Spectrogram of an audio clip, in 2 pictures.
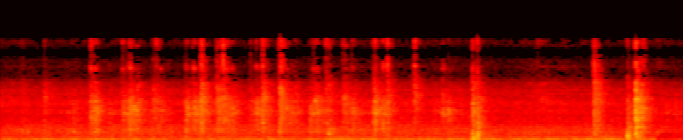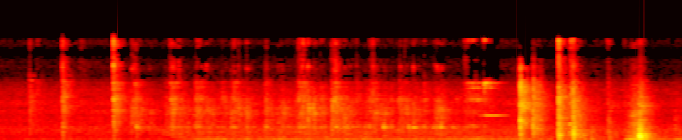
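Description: Hand screwdriver ticking and clicking as small screws are backed out of a metal hard-drive bracket, with light clinks of the screws and metal parts handled on a tabletop. A few sharper clacks near the end as parts and the screwdriver are set down.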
